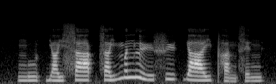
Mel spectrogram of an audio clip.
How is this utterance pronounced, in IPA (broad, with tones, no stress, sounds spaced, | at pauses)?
ŋ uː˨ t̚ j ɐ˨˥ j s aː˨ k̚ s ɐ˨˥ j m ɵ˥ n l yː˨˧ f yː˧ k̚ j aː˨˧ j pʰ ɐ˨˩ n s ɪ˨ ŋ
